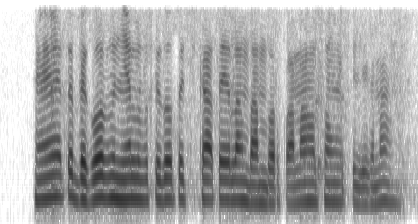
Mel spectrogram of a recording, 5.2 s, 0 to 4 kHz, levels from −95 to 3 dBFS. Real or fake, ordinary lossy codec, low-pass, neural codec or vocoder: real; none; 3.6 kHz; none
